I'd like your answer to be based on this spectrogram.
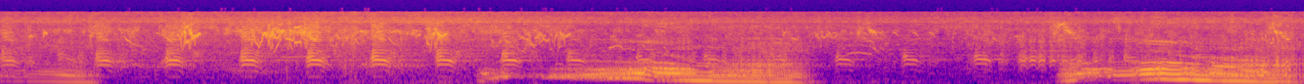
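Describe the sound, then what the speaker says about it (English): A grieving lioness roars out across the African savanna, several long, deep, groaning calls rising and falling in separate bouts with short quiet gaps between them, loud and fairly close. "She roars for her pride, for her dead cubs."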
